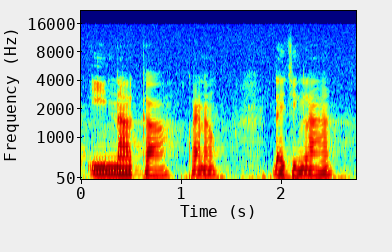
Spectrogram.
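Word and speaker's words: 田舎: Điền xá không đọc là đền xạ mà đọc là inaka, quen không?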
